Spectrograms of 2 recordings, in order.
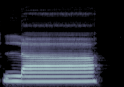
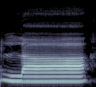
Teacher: We have to stretch la here because when zabar come before al if at the preceded letter then you stretch alif because of zabar at the preceded letter up to one finger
